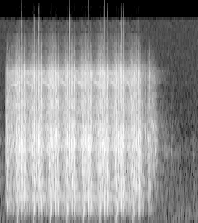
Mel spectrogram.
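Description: A modified Elite Stampede-style foam dart blaster fires full-auto from a clip magazine, making a loud rapid burst of about a dozen mechanical thumps and whirring for two seconds, then stopping abruptly.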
